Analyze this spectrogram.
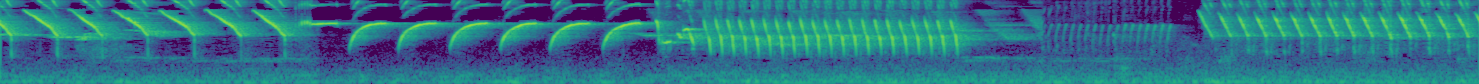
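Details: Canary song used as a lure to set other canaries singing long and vigorously: rapid repeated rising whistled notes, then buzzy fast trills, a brief pause, and another dense high trill.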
